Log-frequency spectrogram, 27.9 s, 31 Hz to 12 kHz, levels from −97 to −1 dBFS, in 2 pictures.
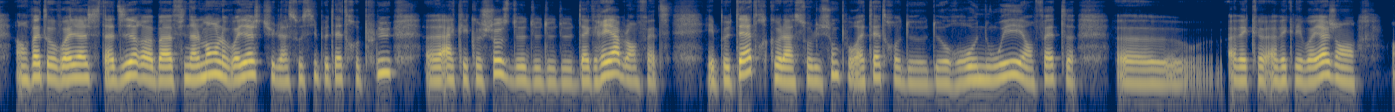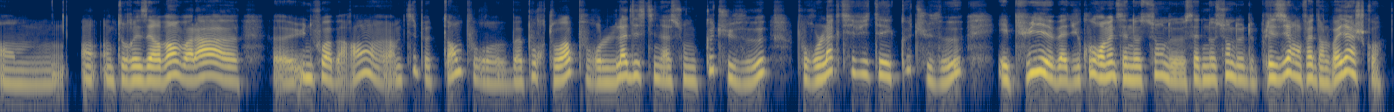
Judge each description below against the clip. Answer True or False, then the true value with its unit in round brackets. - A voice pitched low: False (180 Hz)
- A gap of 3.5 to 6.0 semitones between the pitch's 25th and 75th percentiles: True (4.1 semitones)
